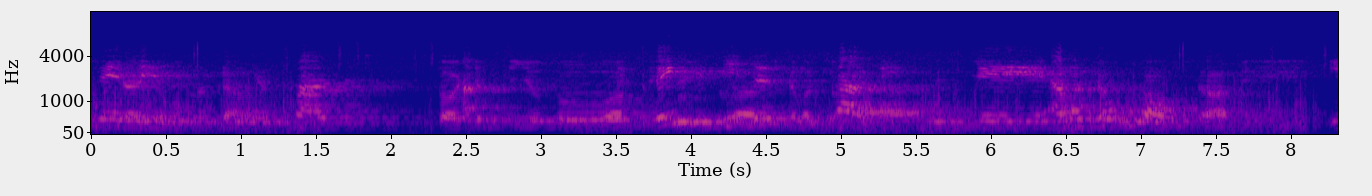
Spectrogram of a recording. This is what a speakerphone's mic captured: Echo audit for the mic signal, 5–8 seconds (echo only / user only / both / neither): echo only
